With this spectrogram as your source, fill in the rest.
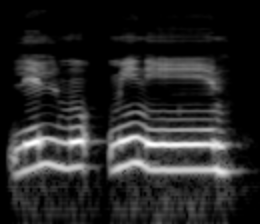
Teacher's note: یا مدہ ہے، ایک حرکت کے برابر کھینچ کر پڑھیں گے اس کو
